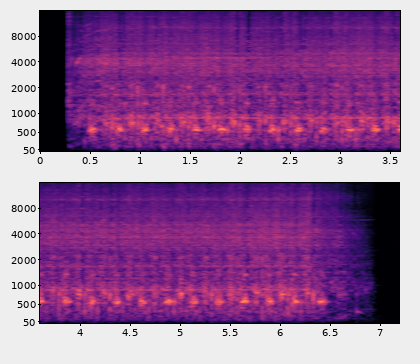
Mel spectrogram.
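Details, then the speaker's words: Flood-damaged engine with a cracked head, cranked with plugs out: quick, steady cranking about four beats a second for six seconds while water and fuel spray out of the cylinders. "and that's water and fuel spraying out of it crank it one more time let's show the people pretty much we're down to fuel so I think this thing will run"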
